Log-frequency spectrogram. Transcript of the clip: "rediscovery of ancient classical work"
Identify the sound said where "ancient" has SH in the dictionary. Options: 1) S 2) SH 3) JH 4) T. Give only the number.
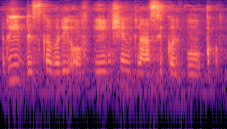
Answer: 2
